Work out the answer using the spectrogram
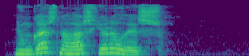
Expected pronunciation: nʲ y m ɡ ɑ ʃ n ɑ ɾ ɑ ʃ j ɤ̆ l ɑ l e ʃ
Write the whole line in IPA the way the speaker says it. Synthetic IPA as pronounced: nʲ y ŋ ɡ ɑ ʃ n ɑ l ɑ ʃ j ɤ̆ ɾ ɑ l e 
